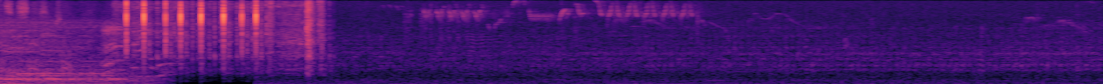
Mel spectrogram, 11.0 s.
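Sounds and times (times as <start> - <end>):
low background rumble: 0.0 - 1.6
faint bird chirping: 3.6 - 9.4, 10.0 - 11.0.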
